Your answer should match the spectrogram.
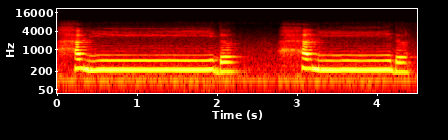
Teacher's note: حمید میں ہا وسط حلق سے ادا کریں گے · اور مید جب آپ نے یہ یا مدہ کے بعد دال کے اوپر وقف کرنے لگے ہیں تو وقفے حذف ہو جائے گا. یہاں پہ دال ساکن ہونے کی وجہ سے دال پر قلقلہ پیدا ہوتا ہے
